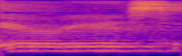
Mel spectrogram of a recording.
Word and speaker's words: Arias: we're talking here um your name has been pronounced in most of this trial areas is there another way of pronouncing it if you always pronounced at Aras I've heard it pronounced about seven different ways um I say Aras as does the rest of my family okay well let's back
